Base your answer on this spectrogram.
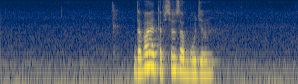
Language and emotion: Russian, neutral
